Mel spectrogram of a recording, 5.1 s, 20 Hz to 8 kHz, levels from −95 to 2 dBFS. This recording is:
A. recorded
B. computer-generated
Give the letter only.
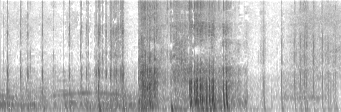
A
